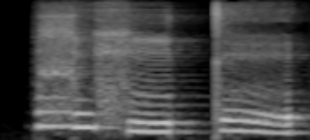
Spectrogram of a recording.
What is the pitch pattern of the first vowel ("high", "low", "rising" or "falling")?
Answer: high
